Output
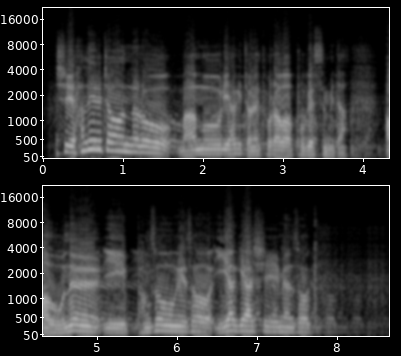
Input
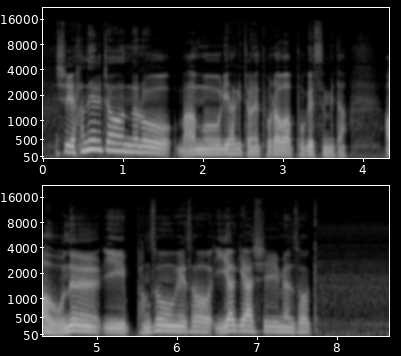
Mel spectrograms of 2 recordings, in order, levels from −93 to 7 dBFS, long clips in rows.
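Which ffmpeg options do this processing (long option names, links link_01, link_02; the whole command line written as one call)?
ffmpeg -i in.wav -filter_complex "[0:a]highpass=49,agate=range=-20dB:threshold=-57dB:ratio=16:detection=peak,lowpass=5800,lowshelf=frequency=400:gain=-11,asplit=2[link_01][link_02];[link_02]aeval=exprs='0.0335*(abs(mod(val(0)/0.0335+3,4)-2)-1)':channel_layout=same,volume=-8.5dB[link_03];[link_01][link_03]amix=inputs=2:normalize=0,asplit=2[link_04][link_05];[link_05]adelay=21,volume=-11.5dB[link_06];[link_04][link_06]amix=inputs=2:normalize=0,asplit=2[link_07][link_08];[link_08]adelay=336,lowpass=frequency=3500:poles=1,volume=-19.5dB,asplit=2[link_09][link_10];[link_10]adelay=336,lowpass=frequency=3500:poles=1,volume=0.32,asplit=2[link_11][link_12];[link_12]adelay=336,lowpass=frequency=3500:poles=1,volume=0.32[link_13];[link_09][link_11][link_13]amix=inputs=3:normalize=0[link_14];[link_07][link_14]amix=inputs=2:normalize=0,volume=3dB" out.wav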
